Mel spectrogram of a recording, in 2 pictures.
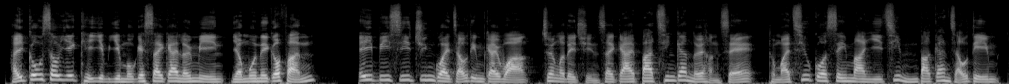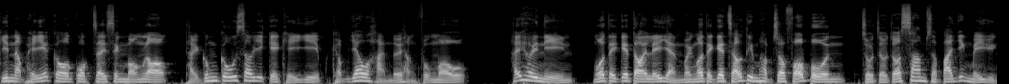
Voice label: locutor chino cantones chinese cantonese voiceover; Chinese cantonese voice talent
